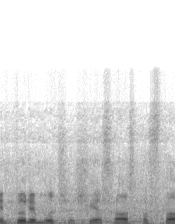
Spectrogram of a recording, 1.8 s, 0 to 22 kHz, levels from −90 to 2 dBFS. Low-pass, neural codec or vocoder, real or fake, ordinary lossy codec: 14.4 kHz; autoencoder, 48 kHz, 32 numbers a frame, DAC-VAE, trained on Japanese speech; fake; Opus, 24 kbps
